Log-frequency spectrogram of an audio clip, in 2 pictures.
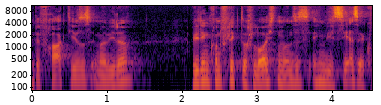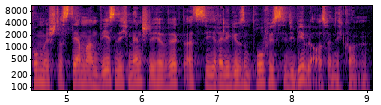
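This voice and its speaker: A man's voice: lowish voice, a little mellow. A man preaching an earnest, conversational sermon, repeating key phrases for weight.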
